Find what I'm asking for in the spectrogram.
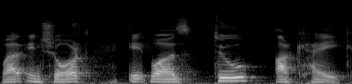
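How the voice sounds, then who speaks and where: Against a quiet background, a man with a non-native accent speaks at medium pitch in a dark, mellow tone. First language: not English. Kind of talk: commentary monologue.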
